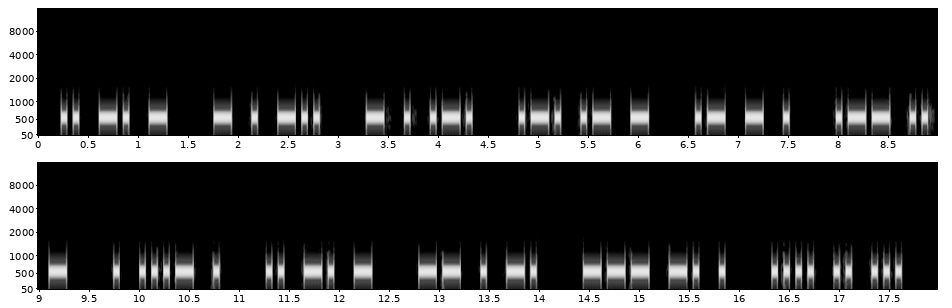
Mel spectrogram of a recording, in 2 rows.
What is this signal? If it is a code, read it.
Morse code, heard as a keyed tone, about 20 wpm, 550 Hz. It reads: INT TED TER RAT ATE WIT EVE INT MEN ONE HIS
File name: n-grams / 3-grams 20 18 WPM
